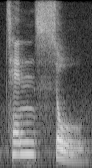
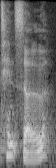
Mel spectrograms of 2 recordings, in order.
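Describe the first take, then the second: First: The final L sounds almost like a vowel. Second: The final L is fully pronounced with the tongue. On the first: The speaker calls it right. "It almost feels like we're just producing a vowel sound" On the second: The speaker calls it wrong. "we're not saying tinsel, we're not doing the L sound"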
